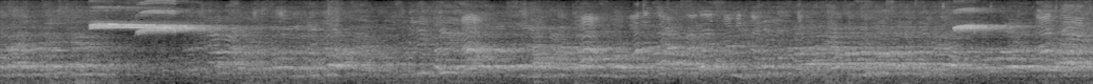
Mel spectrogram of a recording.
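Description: A referee blows a short whistle twice.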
